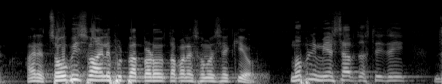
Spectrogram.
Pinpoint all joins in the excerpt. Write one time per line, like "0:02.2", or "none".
0:02.7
